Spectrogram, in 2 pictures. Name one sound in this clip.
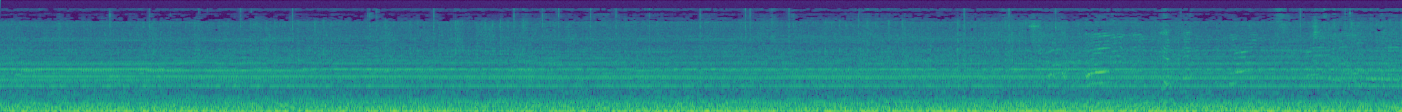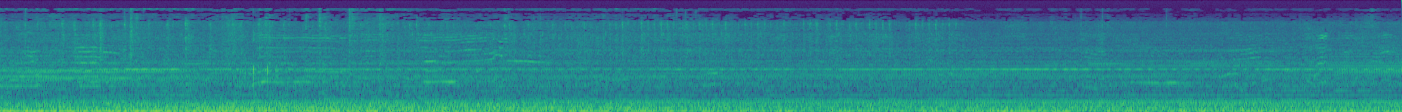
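Jet engines roar loudly at full power with a steady whine.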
